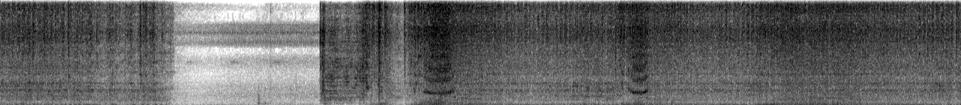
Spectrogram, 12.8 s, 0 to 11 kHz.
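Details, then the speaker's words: 1980 Ford F100 carbureted engine after 29 years sitting, new air filter, bowl refilled, running off tank with fresh gas, fuel smell noticed: cranks, catches after quiet gap, settles to fairly steady, slightly uneven idle; starting and idling after storage. "I was pretty excited, until I started smelling gas. Oh well, it runs and drives."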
